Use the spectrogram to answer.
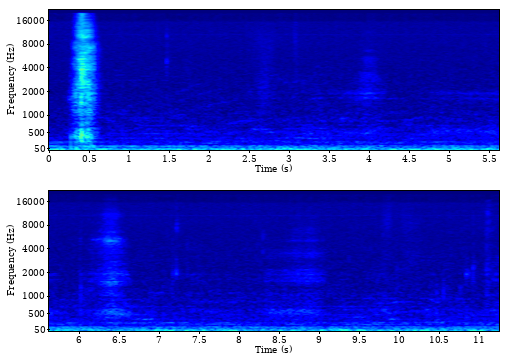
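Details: Stuffy person with sniffles: one sharp sneeze at the start, then faint sniffles and nasal breathing over low room hum; sneeze.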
